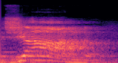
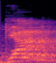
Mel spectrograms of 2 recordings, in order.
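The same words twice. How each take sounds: First: ज्ञान said as jnyaan, starting with j and no g; correct pronunciation. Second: ज्ञान said the usual way, as gyaan with a g; common pronunciation. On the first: Teacher showing students the correct j sound in ज्ञान. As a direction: give ज्ञान a j sound at the start, not gyaan. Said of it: "लेकिन actually पढ़ने का उच्चारण क्या है?". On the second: Teacher showing students the usual gyaan reading of ज्ञान. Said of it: "हम लोग पढ़ देते हैं ज्ञान". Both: Shown as a demonstration.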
